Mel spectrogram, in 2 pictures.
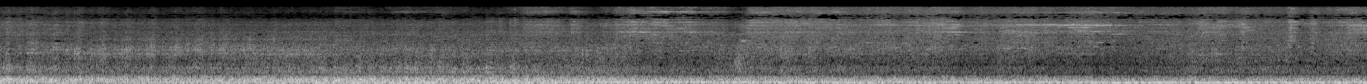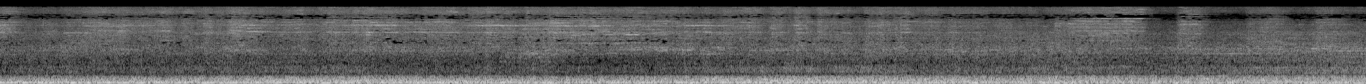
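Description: Freight cars of a CSX manifest train rolling past close by: a steady rumble of steel wheels on rail, with high-pitched wheel squeal rising out of it a few seconds in and again near the end.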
